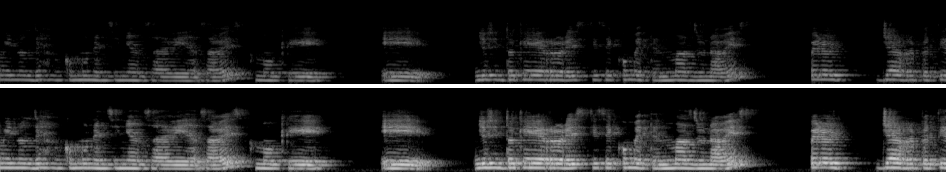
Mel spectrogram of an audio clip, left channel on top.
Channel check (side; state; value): left; quieter; 16.8 dB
